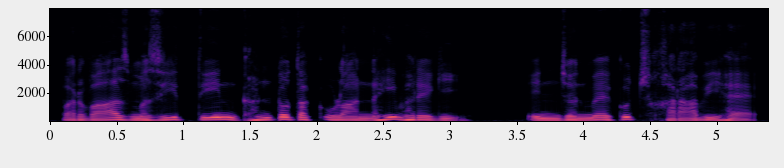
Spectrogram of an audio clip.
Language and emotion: Urdu, sad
